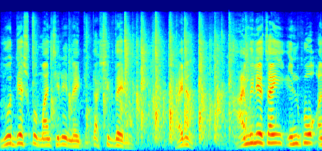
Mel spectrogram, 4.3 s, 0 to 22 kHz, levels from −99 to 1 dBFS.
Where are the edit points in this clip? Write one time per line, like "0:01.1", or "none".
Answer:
none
